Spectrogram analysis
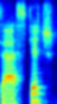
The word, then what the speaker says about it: Stich: If you misspell it like everyone does and put a second T in it, it will redirect. But it's Stich. I often say it's Stitch, not Stitch. So meaning it's STICH, not STITCH.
